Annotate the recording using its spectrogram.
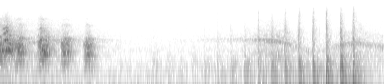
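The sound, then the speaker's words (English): Several husky sled dogs bark in loud bursts, a few heavy woofs and then a rapid run of sharp, higher barks, with a steady whining tone droning underneath. “On, you huskies!”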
